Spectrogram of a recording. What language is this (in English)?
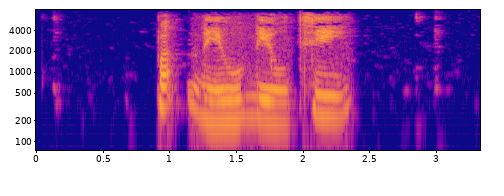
Cantonese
